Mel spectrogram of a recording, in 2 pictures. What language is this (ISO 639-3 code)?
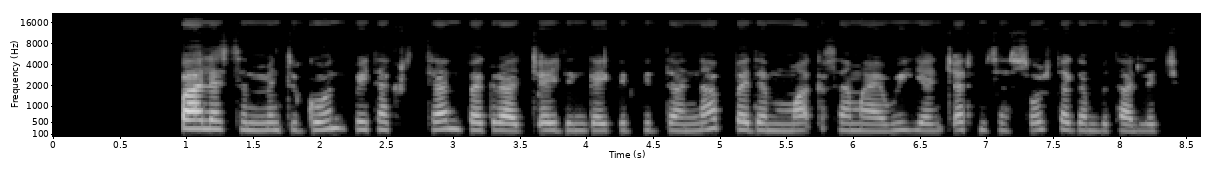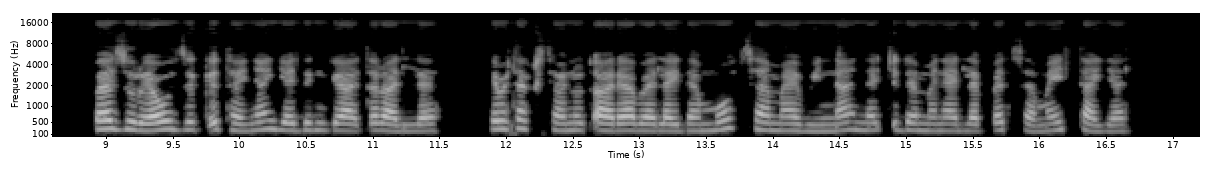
amh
